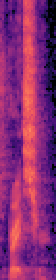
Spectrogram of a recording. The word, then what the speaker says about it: Brazier: I think it's Brazier. I think that's the way you should pronounce it. I sometimes like to go to the Google options and just hear it out. Yeah, Brazier. So it's Brazier.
